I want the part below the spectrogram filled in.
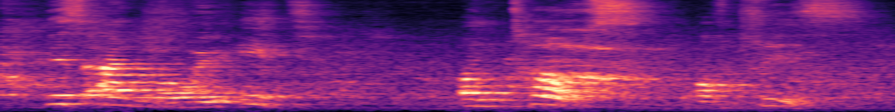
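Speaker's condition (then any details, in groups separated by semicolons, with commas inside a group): No condition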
